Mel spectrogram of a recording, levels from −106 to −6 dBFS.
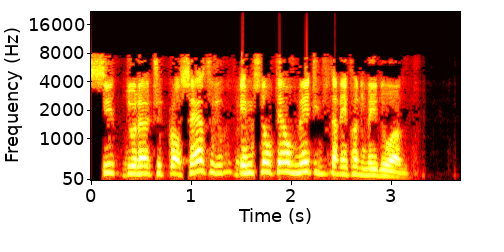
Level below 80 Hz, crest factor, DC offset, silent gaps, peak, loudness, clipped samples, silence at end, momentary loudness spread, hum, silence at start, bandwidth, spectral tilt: -60 dBFS; 14 dB; under 0.1%; none; 0 dBFS; -14 LUFS; under 0.1%; 0.55 s; 4 LU; none; 0 s; 8.2 kHz; -4 dB/octave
